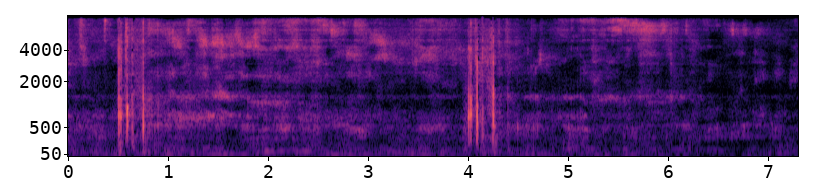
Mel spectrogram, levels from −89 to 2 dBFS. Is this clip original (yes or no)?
no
